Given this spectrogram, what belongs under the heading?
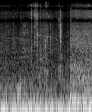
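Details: OBS Ford truck after a Saginaw power steering pump swap, idled up after a restart, holds a steady low idle while the wheel is turned in a parking lot, with no whine or groan from the pump; steering sounds healthy.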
